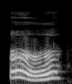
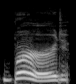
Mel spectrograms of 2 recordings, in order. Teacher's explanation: the lips are slightly rounded the tongue is tense and at a mid-level position and the tip of the tongue is curled up and pulled back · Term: ER sound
